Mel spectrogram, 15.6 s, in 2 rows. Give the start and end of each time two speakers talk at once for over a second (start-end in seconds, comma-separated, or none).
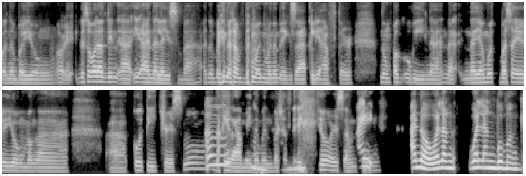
10.9-12.4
